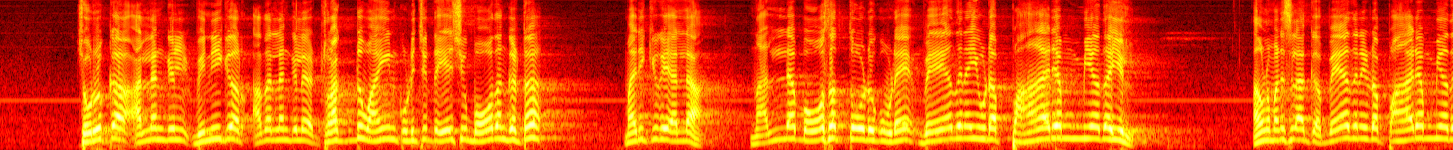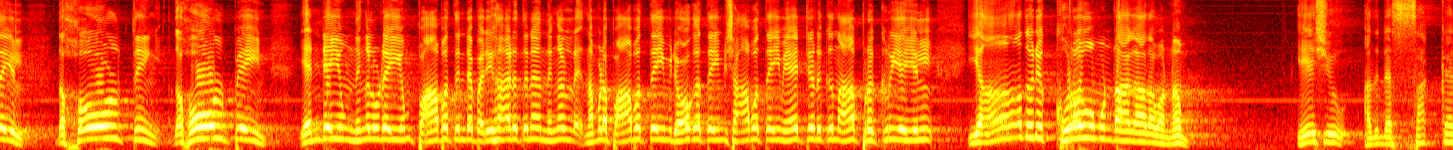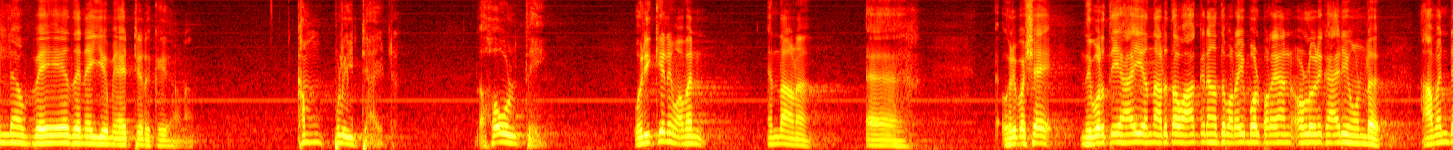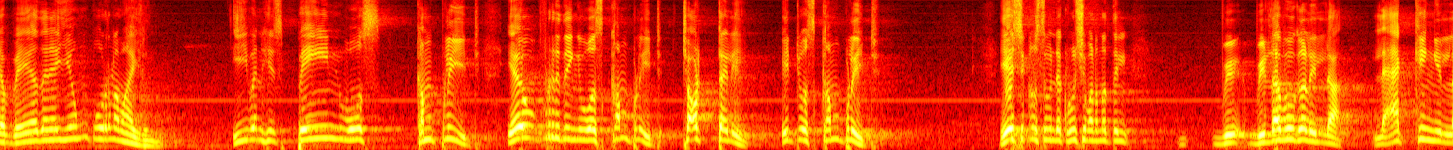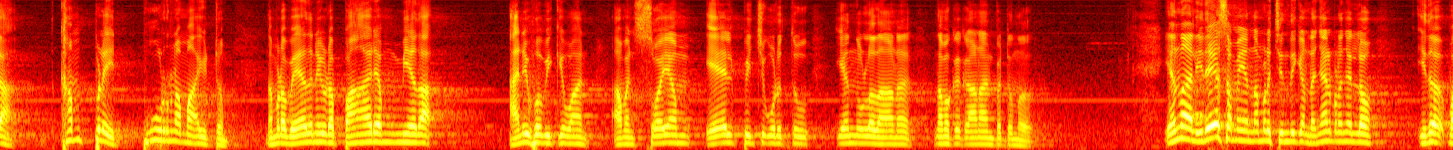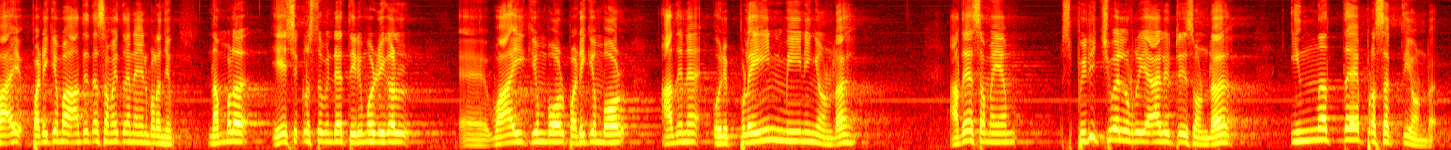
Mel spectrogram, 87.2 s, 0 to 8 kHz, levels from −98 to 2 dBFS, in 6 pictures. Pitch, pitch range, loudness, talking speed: 175 Hz, 145-210 Hz, -15 LUFS, 90 wpm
